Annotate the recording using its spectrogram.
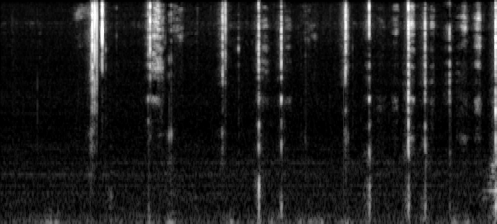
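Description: A pen stylus tapping and scratching on a tablet screen while handwriting: a faint string of short, irregular clicks, about two or three a second.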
